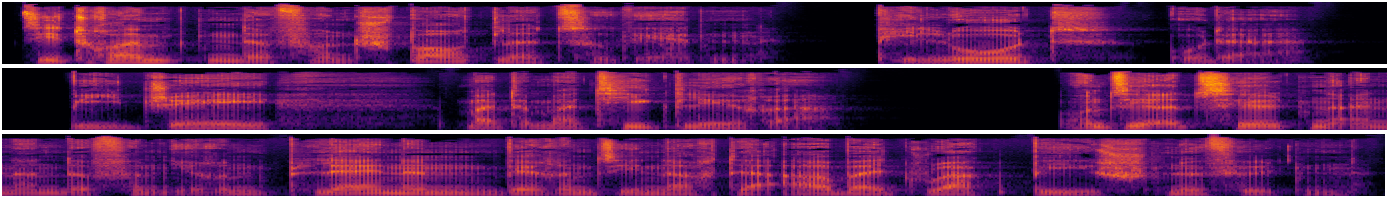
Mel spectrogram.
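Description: A man reading a novel aloud as an audiobook narrator, in steady, measured scripted narration. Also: low voice.

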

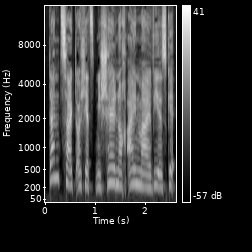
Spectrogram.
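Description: A strict older grandmother from a storybook, clipped and stern, rising into indignation when defied, as a woman narrator plays her. Her voice carries authority rather than warmth. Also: fairly high pitch, moderate pace, no room sound, studio quality, voice pushed up, natural voice.

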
